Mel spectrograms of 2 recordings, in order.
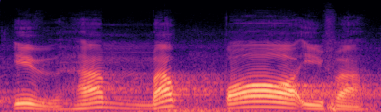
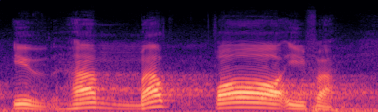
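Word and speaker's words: إِذْ هَمَّت طَّائِفَتَانِ: Pada contoh idhammat ta'ifah menjadi idhammat ta'ifah. Masukkan ke huruf ta. Idhammat ta'ifah.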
